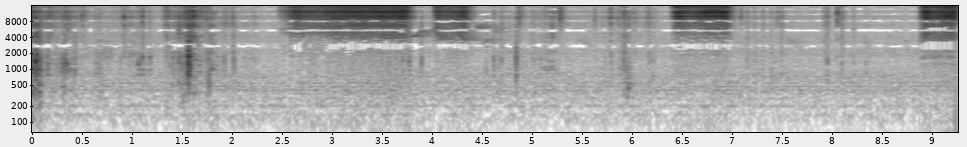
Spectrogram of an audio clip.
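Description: Aerosol can of carburetor cleaner sprayed in four hissing bursts, the first and longest a little over a second, the others short. A few clicks and knocks of handling come near the start.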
